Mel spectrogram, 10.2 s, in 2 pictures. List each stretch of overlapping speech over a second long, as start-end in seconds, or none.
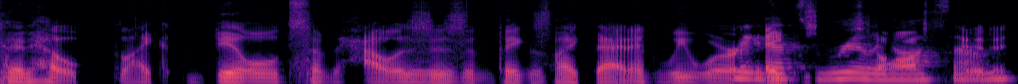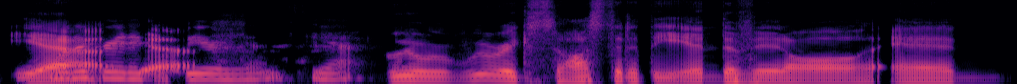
3.6-5.9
